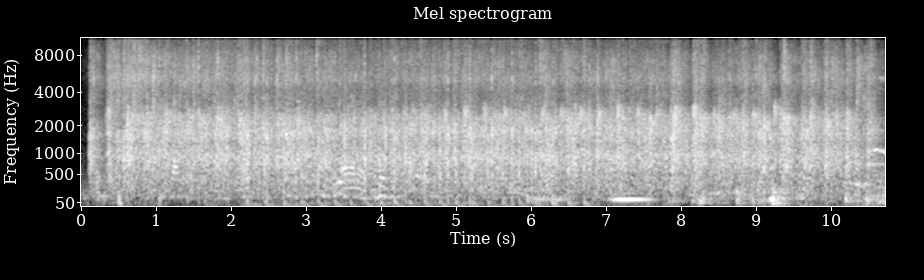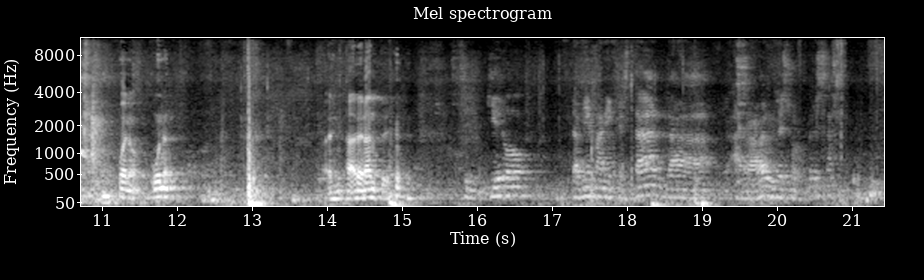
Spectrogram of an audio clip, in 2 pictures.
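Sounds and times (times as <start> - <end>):
audience applause: 0.0 - 11.0
speech: 11.2 - 12.1, 14.2 - 15.1, 16.2 - 21.4.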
